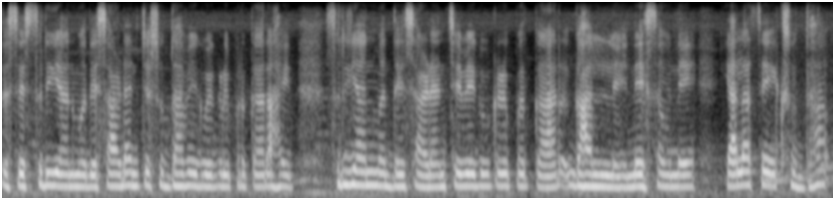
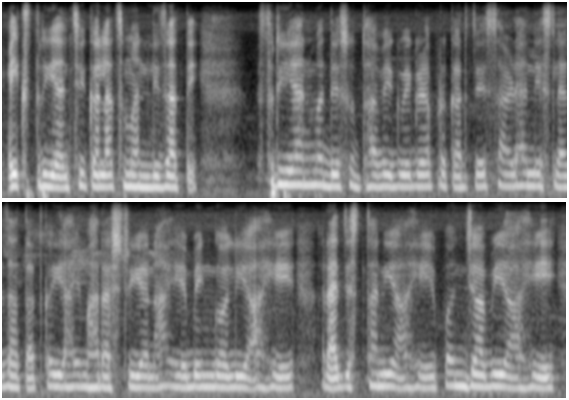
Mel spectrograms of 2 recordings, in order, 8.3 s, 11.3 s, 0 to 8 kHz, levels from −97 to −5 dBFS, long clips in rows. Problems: constant background noise, continuous background conversations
